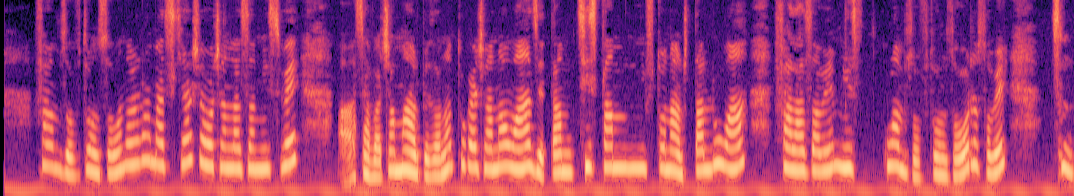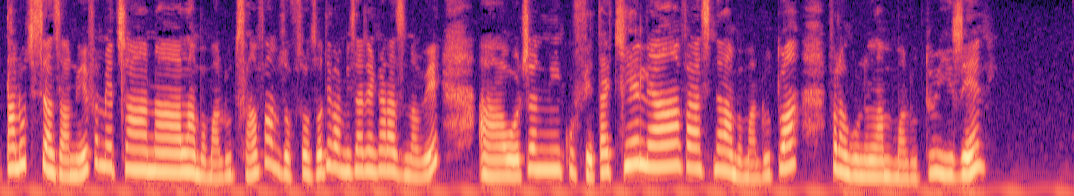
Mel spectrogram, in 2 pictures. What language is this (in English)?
Malagasy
